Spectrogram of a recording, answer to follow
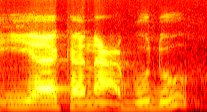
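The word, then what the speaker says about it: إِيَّاكَ نَعْبُدُ: betul hati-hati di sini iyaka nabudu pendek tidak panjang salah kalau panjang itu ya hanya kepadamu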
